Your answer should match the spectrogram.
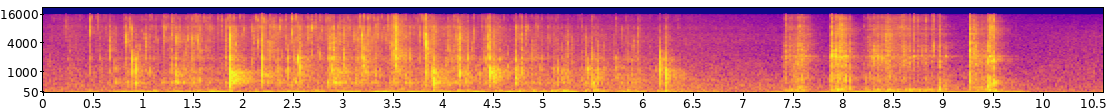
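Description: A red silicone-coated whisk stirring butter cubes into thick lemon curd in a saucepan, a close run of wet stirring and scraping strokes against the pan. The stirring stops about six seconds in, and another short burst of sound comes near the end.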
